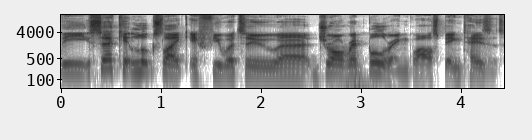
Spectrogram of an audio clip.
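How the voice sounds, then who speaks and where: Here is a man with a Yorkshire accent and a fairly high pitch. His pitch swings very widely. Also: moderate pace. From Yorkshire, northern England. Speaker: sim racing commentator. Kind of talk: live commentary. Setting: livestream commentary box. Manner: animated.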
